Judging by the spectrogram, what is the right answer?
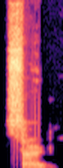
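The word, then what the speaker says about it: shirt: इसमें नियम है कि जब आई के तुरंत बाद, यहां पर देख सकते हैं आई के तुरंत बाद आर आता है, तो आई का अपना साउंड बदल जाता है और वह साउंड किस रूप में हो जाता है, तो आई का साउंड आ हो जाता है।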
